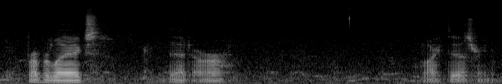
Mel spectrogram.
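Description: A single sharp snap sits on top of the sound at 3.49 s. It is an electrical switching spike. It is very brief, a tight click rather than a crackle or a burst of noise. It peaks at a fairly modest level, somewhere around -25 dBFS, so it pokes out without overloading anything. The likely cause is a nearby switch, motor or static discharge arcing once. The audio line picked that arc up and added it to the signal.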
